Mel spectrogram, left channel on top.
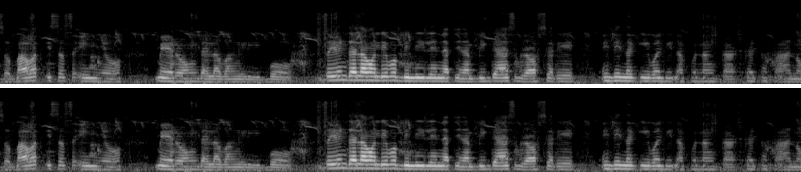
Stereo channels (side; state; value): both; identical; correlation 1.00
